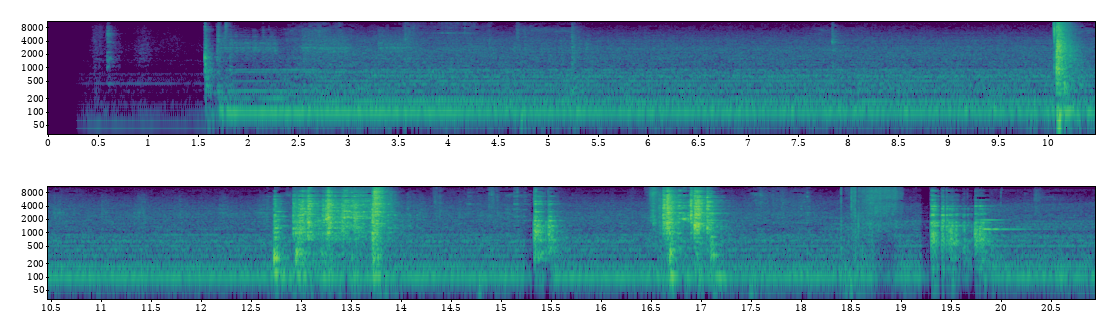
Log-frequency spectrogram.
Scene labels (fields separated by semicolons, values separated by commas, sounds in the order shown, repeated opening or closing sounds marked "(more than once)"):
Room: kitchen; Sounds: microwave, wardrobe or drawer, cutlery and dishes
